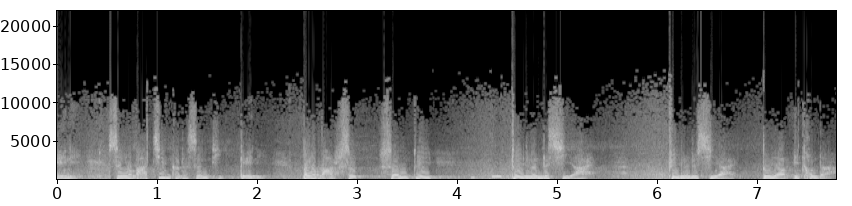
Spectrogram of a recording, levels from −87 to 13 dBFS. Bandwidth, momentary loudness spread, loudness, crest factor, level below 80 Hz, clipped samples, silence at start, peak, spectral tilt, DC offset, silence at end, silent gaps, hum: 15 kHz; 9 LU; -9 LUFS; 10 dB; -32 dBFS; 0.5%; 0 s; 0 dBFS; -4.5 dB/octave; under 0.1%; 0 s; none; none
